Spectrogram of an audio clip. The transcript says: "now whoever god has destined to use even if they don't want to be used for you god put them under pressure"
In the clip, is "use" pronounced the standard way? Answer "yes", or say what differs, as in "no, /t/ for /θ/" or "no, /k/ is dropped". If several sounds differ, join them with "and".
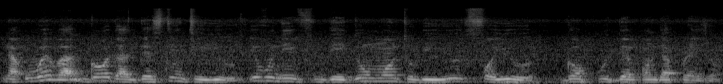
no, /s/ is dropped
